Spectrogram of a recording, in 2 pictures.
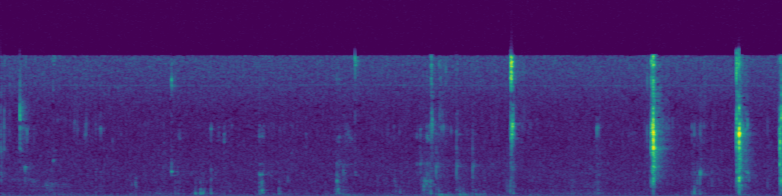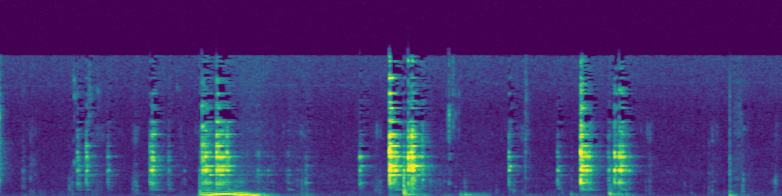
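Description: Close-up mouth sounds of sushi being chewed, with small wet clicks and smacks. About seven seconds in comes a short hummed vocal sound falling in pitch, then a few sharper clicks near the end.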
